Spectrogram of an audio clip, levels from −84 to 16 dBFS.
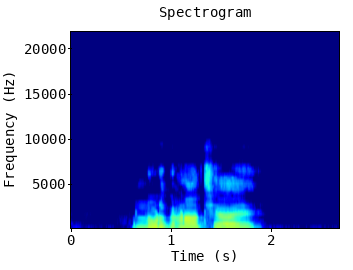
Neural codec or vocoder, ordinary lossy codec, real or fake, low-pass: none; Opus, 24 kbps; real; 7.2 kHz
